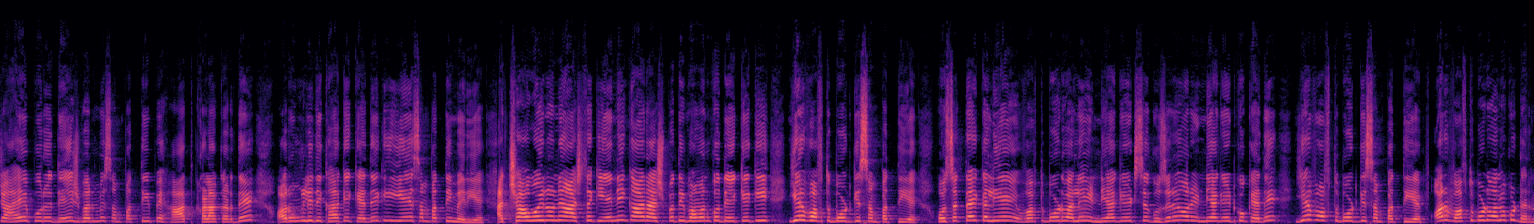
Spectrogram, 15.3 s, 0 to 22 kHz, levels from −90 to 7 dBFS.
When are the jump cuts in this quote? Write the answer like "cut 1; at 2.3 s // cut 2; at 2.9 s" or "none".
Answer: cut 1; at 4.9 s // cut 2; at 14.3 s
